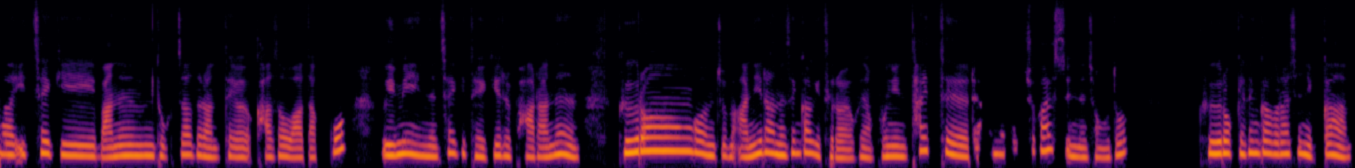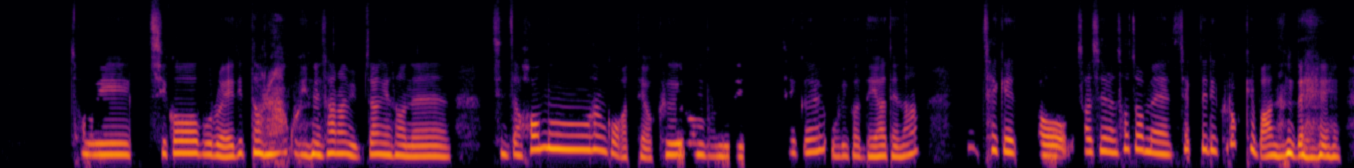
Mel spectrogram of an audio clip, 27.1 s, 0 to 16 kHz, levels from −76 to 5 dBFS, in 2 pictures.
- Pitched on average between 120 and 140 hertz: No, high, 210 Hz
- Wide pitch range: No, average, 4.4 semitones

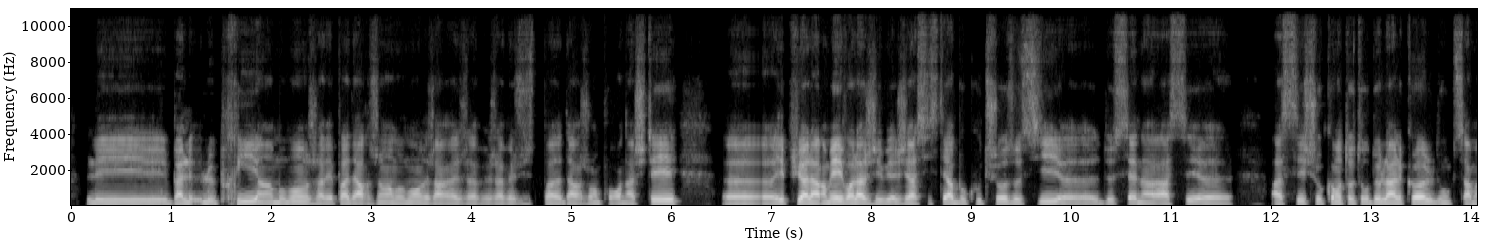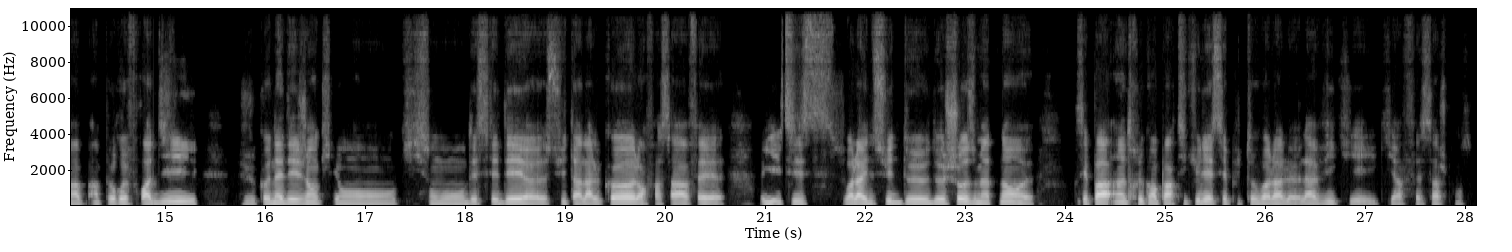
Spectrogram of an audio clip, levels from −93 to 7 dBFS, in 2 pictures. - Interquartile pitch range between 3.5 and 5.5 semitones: No, narrow, 2.4 semitones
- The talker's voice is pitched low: Yes, very low, 95 Hz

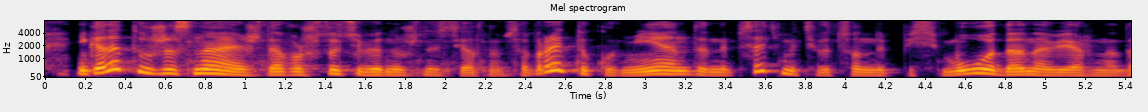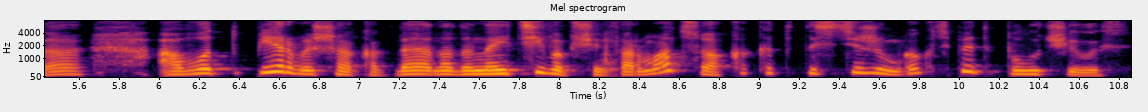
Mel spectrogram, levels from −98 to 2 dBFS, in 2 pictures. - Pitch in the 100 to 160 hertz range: No, medium, 180 Hz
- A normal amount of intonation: No, wide, 7.0 semitones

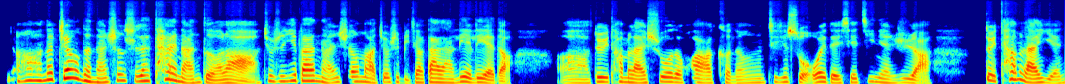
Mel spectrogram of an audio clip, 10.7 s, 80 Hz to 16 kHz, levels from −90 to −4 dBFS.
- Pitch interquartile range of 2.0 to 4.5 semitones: No, wide, 5.4 semitones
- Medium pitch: Yes, medium, 175 Hz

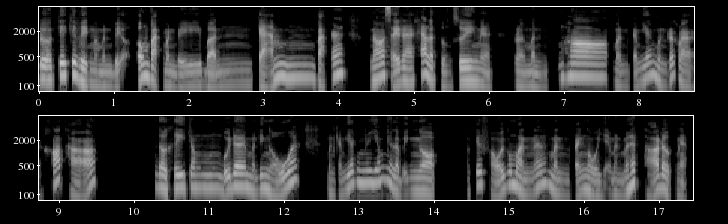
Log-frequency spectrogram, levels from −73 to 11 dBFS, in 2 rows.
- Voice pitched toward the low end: Yes, low, 130 Hz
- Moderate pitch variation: No, wide, 6.5 semitones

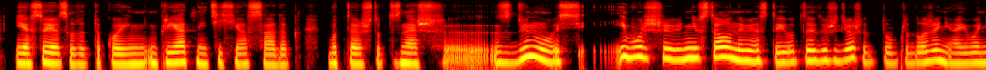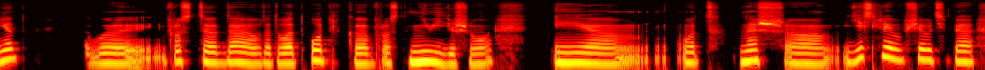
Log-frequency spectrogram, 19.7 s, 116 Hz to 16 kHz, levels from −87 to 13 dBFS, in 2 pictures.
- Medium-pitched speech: No, high, 210 Hz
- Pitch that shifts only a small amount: No, average, 3.8 semitones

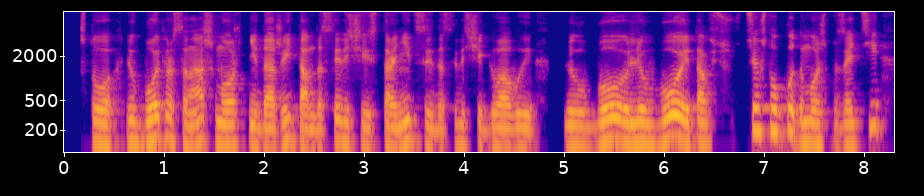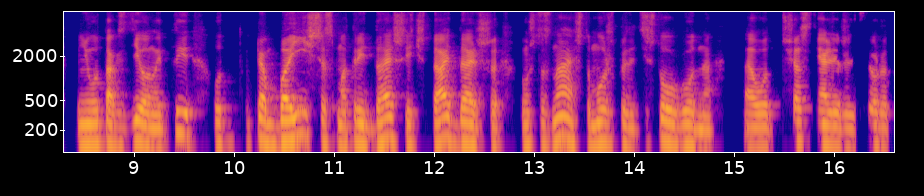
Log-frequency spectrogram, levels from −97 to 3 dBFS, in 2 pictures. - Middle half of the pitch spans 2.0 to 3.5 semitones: Yes, narrow, 2.6 semitones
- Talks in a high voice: No, low, 120 Hz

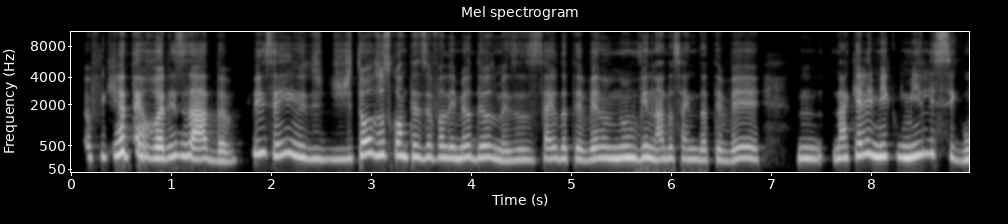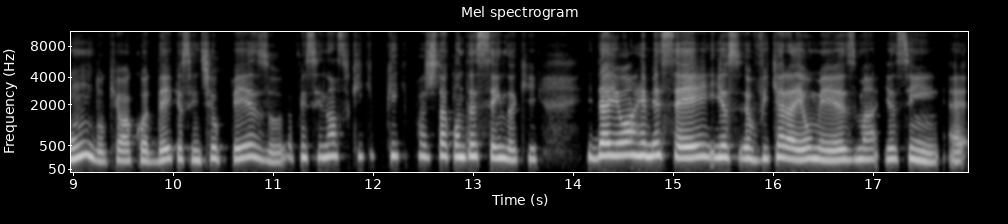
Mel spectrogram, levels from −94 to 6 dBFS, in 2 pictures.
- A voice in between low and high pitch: No, high, 230 Hz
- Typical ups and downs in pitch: Yes, average, 3.7 semitones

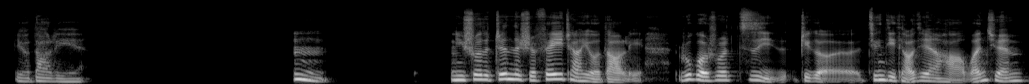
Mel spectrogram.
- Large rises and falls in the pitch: Yes, wide, 6.2 semitones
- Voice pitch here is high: No, medium, 180 Hz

